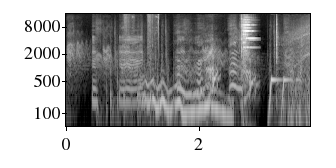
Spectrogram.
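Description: A cartoon ghost wails and warbles in a game.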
